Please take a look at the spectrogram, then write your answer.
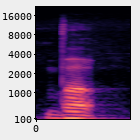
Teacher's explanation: हिंदी की स्पर्शीय, घोष, महाप्राण, ओष्ठ्य व्यंजन ध्वनि है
